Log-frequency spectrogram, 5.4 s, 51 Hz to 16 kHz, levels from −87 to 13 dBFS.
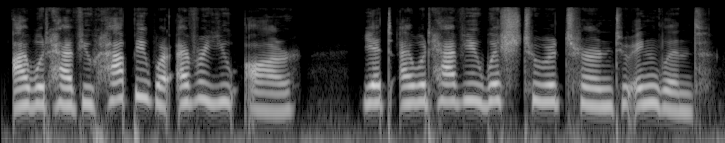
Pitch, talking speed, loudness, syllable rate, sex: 245 Hz, 200 wpm, -18 LUFS, 5.1 syllables/s, female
